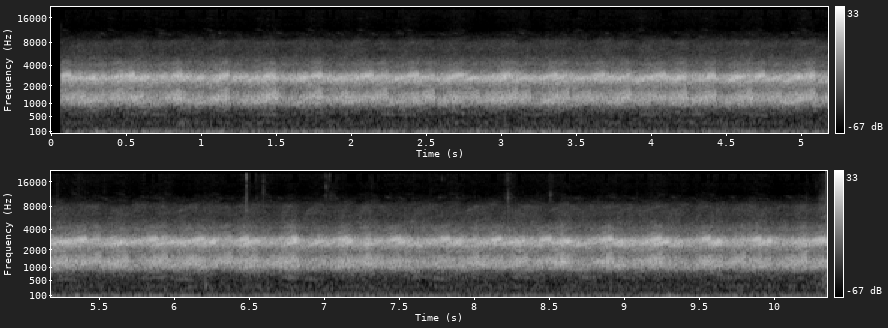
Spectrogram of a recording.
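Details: Frogs in the countryside calling as a dense, continuous chorus, many overlapping croaks pulsing rapidly at a steady level with no gaps, bright and raspy, filling the whole clip.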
